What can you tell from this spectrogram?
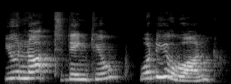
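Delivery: put-on a confident girl challenging a stranger at her door; girl at the door boldly questioning Kapil; bold young woman. A narrator's reading. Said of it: "she is also bold and confident".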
